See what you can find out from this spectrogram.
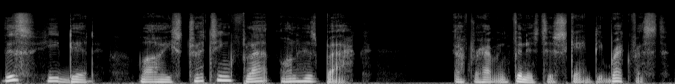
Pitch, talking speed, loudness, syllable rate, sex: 125 Hz, 135 wpm, -21 LUFS, 4.1 syllables/s, male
